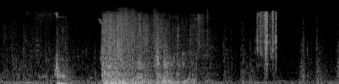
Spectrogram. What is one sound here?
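A pickaxe smashes into a wooden crate.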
